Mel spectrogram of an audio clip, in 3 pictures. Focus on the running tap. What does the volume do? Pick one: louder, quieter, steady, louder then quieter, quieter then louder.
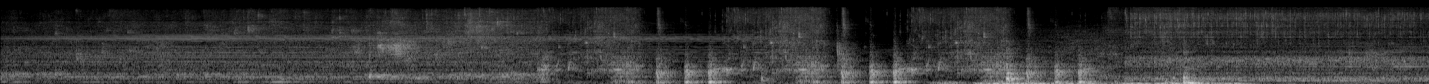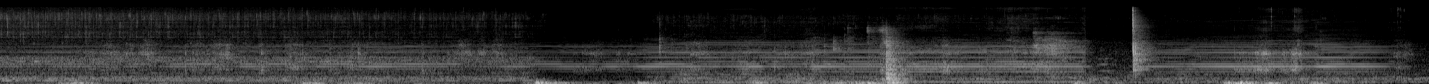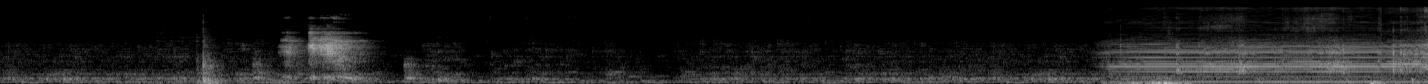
quieter.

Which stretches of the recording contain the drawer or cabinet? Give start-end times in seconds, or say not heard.
9.8-12.2, 21.8-23.3, 30.1-30.8.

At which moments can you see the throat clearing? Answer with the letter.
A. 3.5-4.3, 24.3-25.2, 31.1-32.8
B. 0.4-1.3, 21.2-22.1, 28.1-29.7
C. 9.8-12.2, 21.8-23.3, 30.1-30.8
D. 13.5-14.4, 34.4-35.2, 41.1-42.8
A.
